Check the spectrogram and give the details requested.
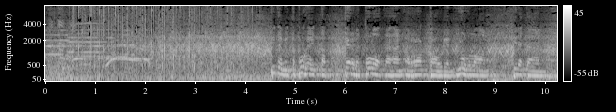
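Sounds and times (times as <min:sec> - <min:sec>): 
audience applause: 0:00.3 - 0:04.4
speech: 0:04.6 - 0:10.2.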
